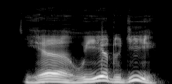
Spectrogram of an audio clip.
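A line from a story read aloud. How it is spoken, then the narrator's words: Hoarse. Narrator (Russian): сказал он хрипло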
